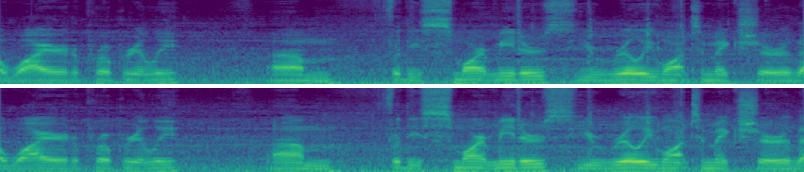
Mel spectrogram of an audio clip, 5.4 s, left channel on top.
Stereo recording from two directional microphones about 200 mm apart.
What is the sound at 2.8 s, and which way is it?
Speech, 65° right (ahead or behind).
